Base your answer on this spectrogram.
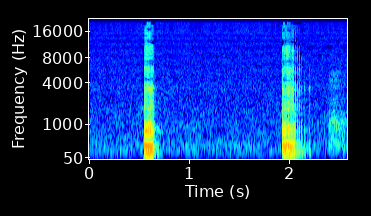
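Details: Sleeping dog that usually snores loudly, here breathing oddly indoors: two short, sharp snorting breaths about one and a half seconds apart, followed by a softer fading exhale.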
